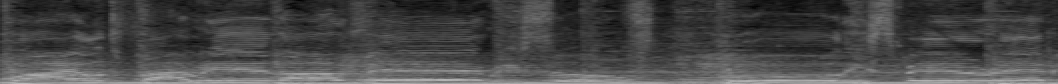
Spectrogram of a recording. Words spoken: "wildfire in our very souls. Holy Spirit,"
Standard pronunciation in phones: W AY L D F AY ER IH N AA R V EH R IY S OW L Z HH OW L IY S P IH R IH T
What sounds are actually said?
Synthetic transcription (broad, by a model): W AY L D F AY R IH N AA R V EH R IY S OW L Z HH OW L IY S P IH R IH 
